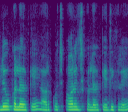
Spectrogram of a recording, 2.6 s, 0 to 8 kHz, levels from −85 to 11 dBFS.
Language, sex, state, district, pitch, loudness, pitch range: Hindi, female, Haryana, Charkhi Dadri, 200 Hz, -17 LUFS, 190-205 Hz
